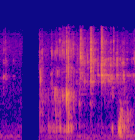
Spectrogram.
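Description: A wet sip of a strong rum cocktail: a brief pause, then a quick series of liquid slurping and swallowing sounds, with no talking.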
